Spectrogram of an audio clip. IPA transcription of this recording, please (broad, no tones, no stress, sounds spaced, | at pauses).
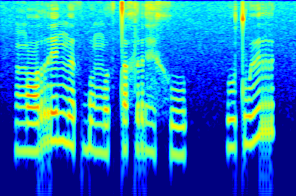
ŋ ɔ r e ŋ ɘ θ ɓ o ŋ o θ t ɐ x r ɛ̤ x u | u t w ɨ r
